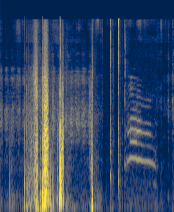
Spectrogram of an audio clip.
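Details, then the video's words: Roger, an expressive domestic cat, gives one clear, tonal meow about half a second long, holding steady and then dipping slightly at the end. Several loud thumps and clattering knocks come just before it. "Meowy Roger"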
